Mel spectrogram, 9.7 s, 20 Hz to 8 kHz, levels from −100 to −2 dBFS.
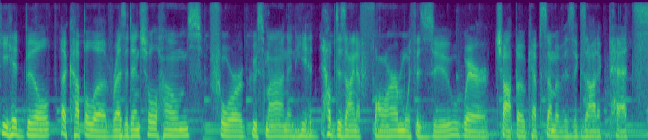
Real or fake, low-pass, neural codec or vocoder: real; 7.2 kHz; none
